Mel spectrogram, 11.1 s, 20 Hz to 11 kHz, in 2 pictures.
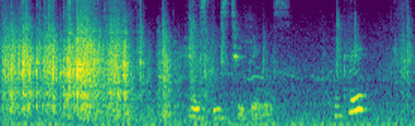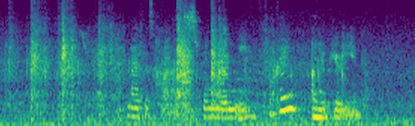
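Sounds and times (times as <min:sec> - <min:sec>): plastic packaging crinkling: 0:00.0 - 0:10.2.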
